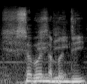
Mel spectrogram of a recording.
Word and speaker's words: Sabaody: Pour faire simple, l'histoire de One Piece Odyssey se déroule dans l'arc Retour de Sabaody. – Sabaody. – Sabaody.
